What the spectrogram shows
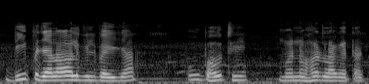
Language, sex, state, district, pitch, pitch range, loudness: Bhojpuri, male, Uttar Pradesh, Deoria, 190 Hz, 175-200 Hz, -23 LUFS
